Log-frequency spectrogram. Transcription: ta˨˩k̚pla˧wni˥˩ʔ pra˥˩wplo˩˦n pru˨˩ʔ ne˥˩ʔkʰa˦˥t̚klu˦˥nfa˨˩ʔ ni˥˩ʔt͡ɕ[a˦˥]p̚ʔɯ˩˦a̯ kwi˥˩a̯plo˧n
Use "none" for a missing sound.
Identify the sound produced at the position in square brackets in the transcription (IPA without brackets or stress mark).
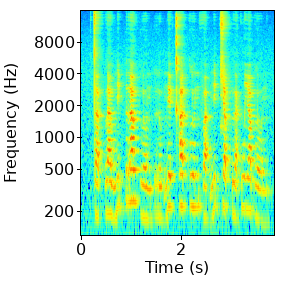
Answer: a˦˥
